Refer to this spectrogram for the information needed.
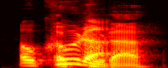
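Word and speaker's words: Okudah: Okuda. – I had to learn that for a radio spot because I was so used to saying it wrong. – Okuda.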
